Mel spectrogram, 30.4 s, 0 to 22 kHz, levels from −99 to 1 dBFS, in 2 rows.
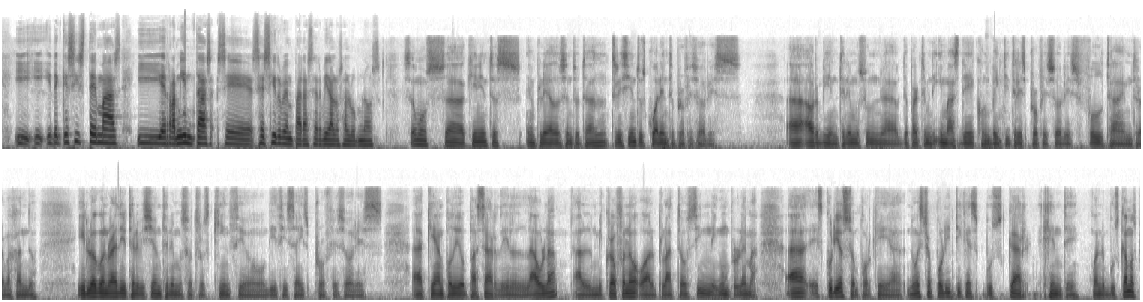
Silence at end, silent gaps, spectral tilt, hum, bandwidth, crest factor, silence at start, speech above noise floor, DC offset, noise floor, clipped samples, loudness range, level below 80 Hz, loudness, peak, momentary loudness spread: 0.05 s; none; -6.5 dB/octave; none; 13 kHz; 20 dB; 0 s; 25 dB; under 0.1%; -49 dBFS; under 0.1%; 7 LU; -44 dBFS; -25 LUFS; -6 dBFS; 12 LU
